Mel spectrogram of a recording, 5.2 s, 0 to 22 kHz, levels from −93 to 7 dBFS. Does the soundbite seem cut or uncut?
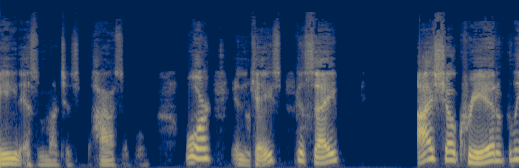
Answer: cut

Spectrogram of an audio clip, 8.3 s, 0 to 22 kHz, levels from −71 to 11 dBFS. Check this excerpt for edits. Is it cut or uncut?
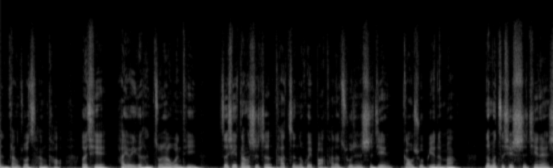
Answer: uncut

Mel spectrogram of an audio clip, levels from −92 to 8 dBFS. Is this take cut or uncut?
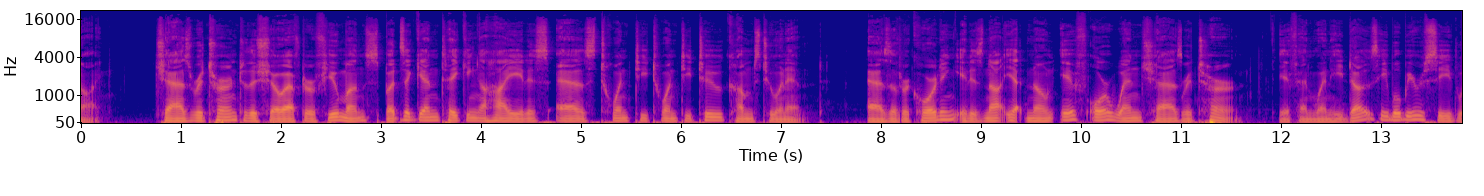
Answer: cut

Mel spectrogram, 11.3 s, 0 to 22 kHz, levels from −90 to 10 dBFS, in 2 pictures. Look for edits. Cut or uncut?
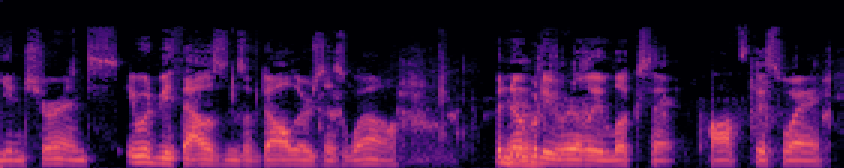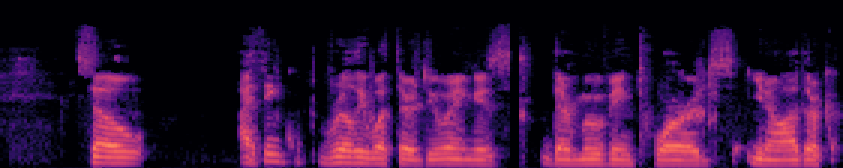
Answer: uncut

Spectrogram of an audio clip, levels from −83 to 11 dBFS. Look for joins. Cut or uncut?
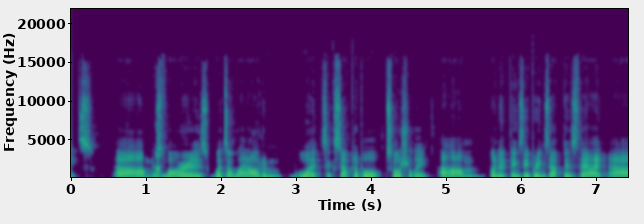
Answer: cut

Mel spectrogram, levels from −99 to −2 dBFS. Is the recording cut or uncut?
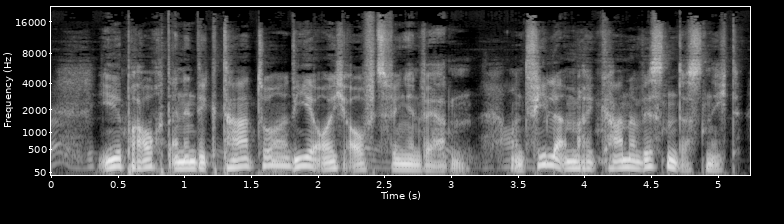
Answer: cut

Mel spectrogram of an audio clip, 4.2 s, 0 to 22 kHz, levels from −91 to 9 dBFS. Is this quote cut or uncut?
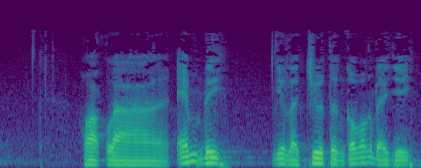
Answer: cut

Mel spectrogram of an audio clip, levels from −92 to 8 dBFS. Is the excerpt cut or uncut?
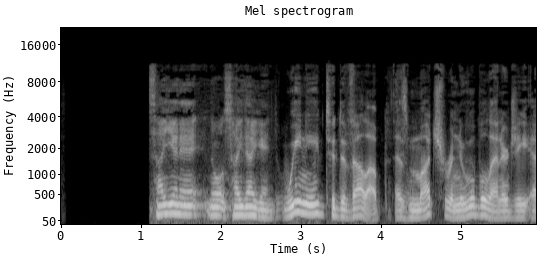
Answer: uncut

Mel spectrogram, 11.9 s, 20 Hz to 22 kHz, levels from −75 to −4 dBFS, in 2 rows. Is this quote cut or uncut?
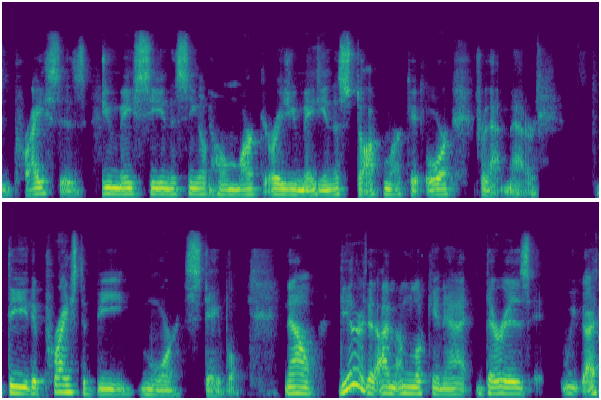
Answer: cut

